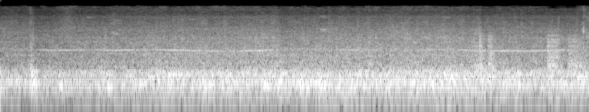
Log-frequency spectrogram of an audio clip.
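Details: A steady vehicle rumble with a thin, even whine and a few brief knocks, with no animal calls heard.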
